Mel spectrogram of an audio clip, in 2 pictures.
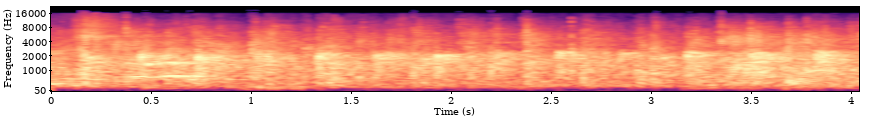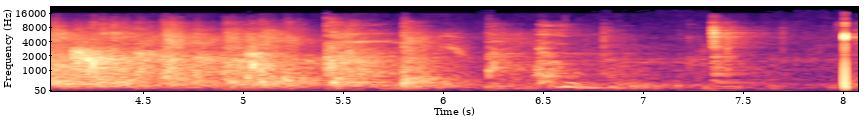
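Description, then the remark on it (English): A crowd applauds steadily to welcome speakers up to give an update on the Little Sparks baby and toddler group, a dense patter of many hands clapping at moderate loudness, gradually thinning out toward the end with a few scattered claps and a sharp final tap. “You give them a clap on the way up.”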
